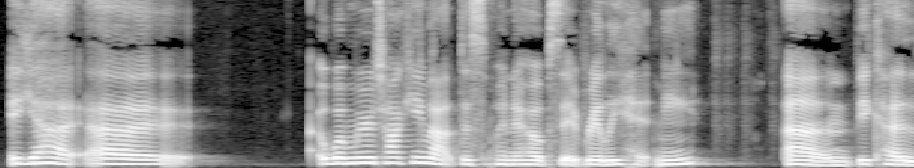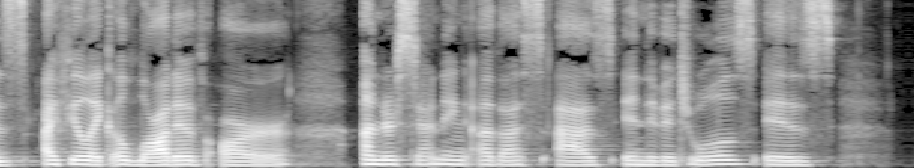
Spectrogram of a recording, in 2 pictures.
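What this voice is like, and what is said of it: Hoarse, froggy voice. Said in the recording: “my voice is a little froggy today”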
